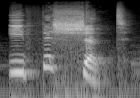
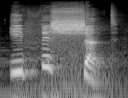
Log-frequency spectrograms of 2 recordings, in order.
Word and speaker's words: efficient: five letters of this word c-i-e-n-t listen closely efficient efficient you hear that sh sound right well the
